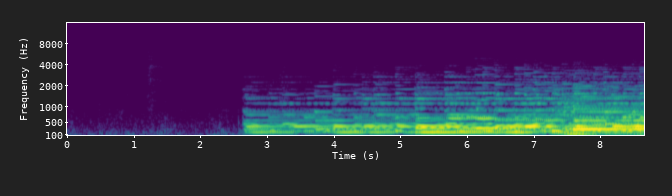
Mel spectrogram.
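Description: A quiet hall with a few faint clicks, then a grand piano begins the song's introduction about two and a half seconds in. It plays sustained chords that grow louder twice.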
